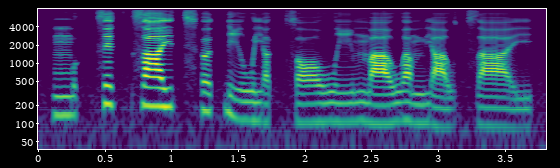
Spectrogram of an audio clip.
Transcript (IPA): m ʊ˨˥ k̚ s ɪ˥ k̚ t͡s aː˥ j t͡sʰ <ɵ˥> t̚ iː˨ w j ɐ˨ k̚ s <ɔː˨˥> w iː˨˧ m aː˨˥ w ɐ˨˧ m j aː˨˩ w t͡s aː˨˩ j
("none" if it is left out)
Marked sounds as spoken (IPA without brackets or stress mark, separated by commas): ɵ˥, ɔː˨˧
